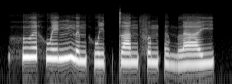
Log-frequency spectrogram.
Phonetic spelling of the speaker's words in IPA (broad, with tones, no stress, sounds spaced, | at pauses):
h u˧ ə̯ h w e˨˦ ŋ n ə˧ n h w i˨˩ t̚ t̪ a˧ n f ə˧ m ʔ ə̤˨˩ m l a˨˦ j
